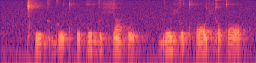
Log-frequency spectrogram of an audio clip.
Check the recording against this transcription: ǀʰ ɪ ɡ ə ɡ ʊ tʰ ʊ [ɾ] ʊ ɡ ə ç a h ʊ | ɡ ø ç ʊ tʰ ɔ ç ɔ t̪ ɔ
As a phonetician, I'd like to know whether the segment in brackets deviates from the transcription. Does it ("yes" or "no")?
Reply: yes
